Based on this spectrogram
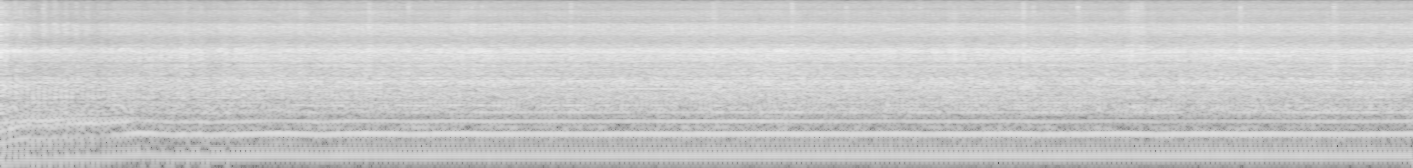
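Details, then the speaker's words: Lowe's MTD push mower with Briggs Quantum engine after intake valve grind and slightly drilled-out carb jet: steady even note at constant pitch, surging mitigated, running smoothly now. "it seems that the surging is kind of been mitigated a little bit so hopefully that's a good sign"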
